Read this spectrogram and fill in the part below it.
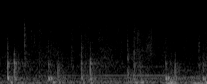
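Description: A fire crackles in a fireplace.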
